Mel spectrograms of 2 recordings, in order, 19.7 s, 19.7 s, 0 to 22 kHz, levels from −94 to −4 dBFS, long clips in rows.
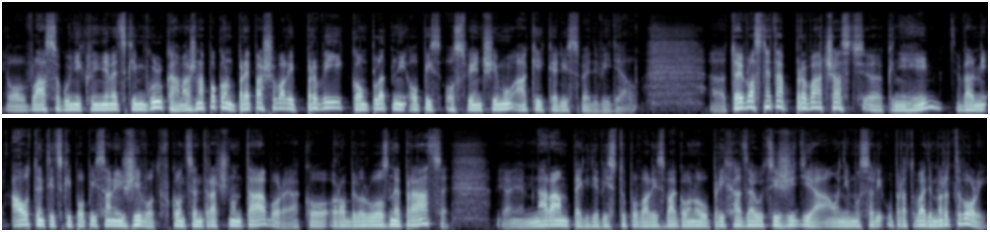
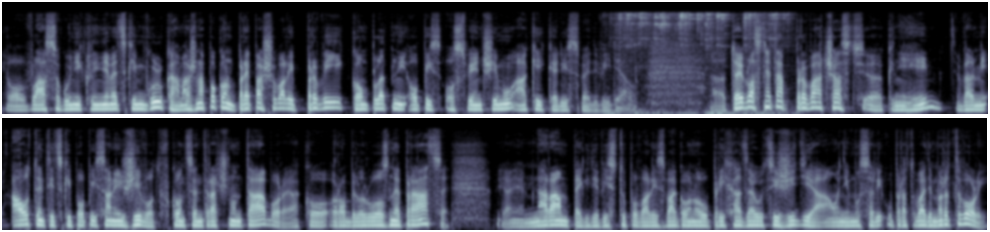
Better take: first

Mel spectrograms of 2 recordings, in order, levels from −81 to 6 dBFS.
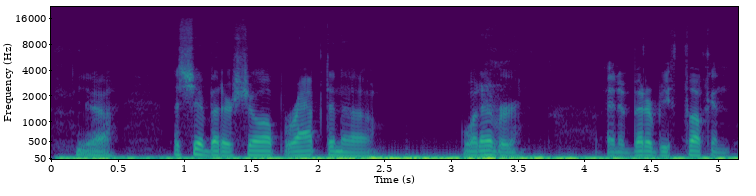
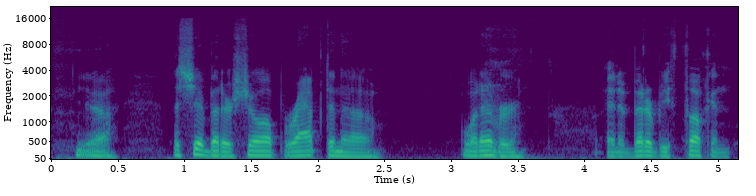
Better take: second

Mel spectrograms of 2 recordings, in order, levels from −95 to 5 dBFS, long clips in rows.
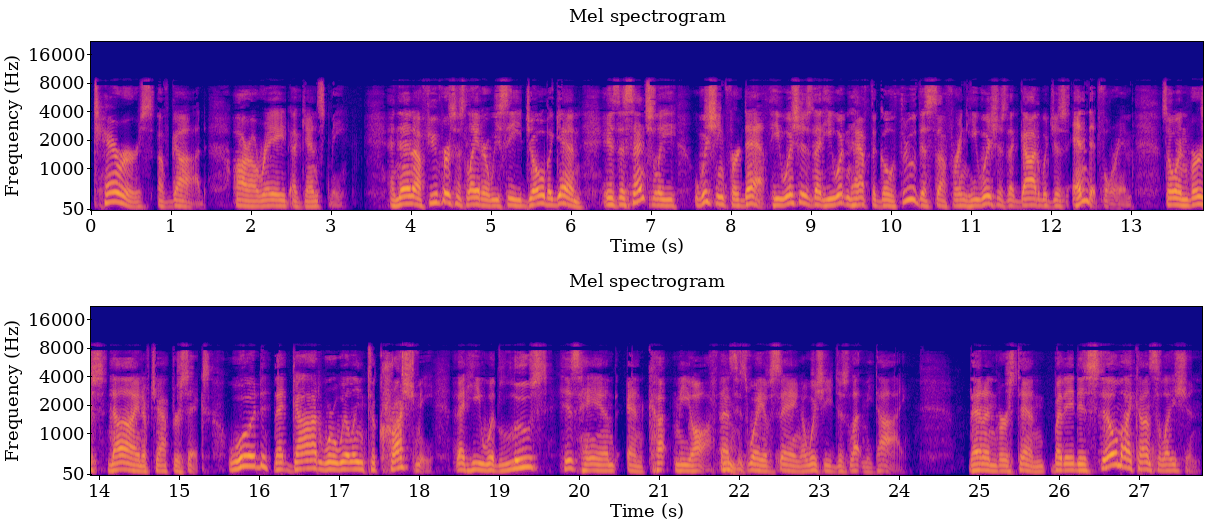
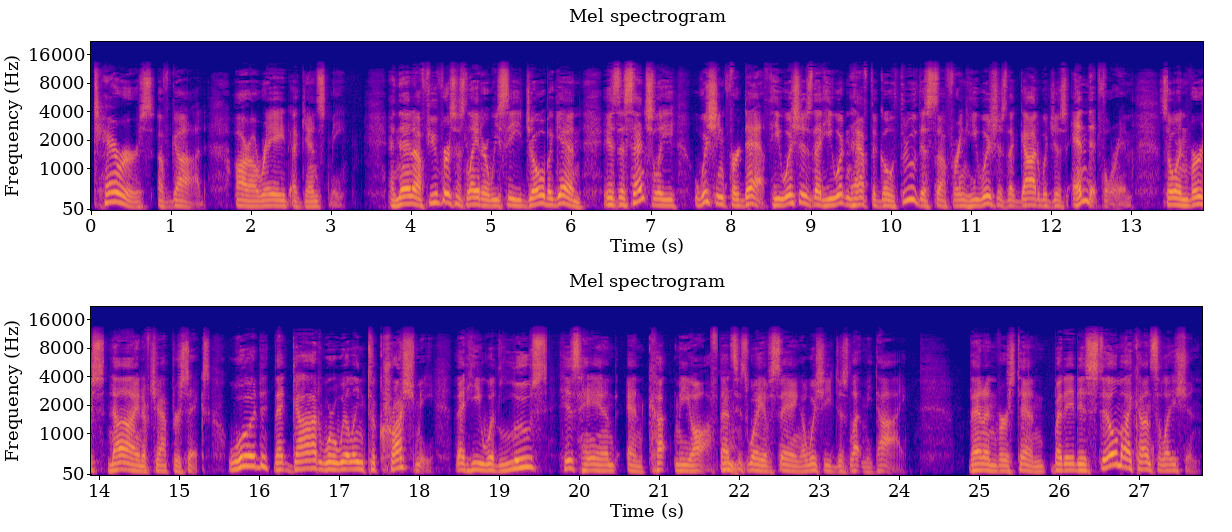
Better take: second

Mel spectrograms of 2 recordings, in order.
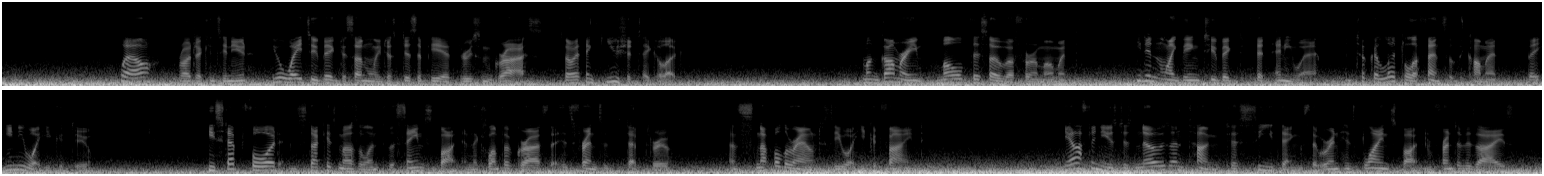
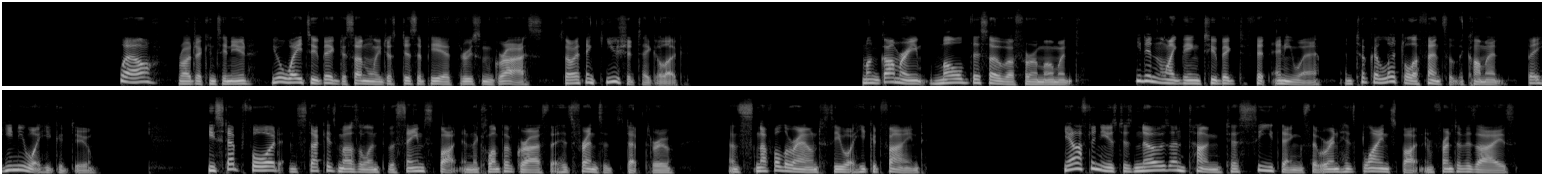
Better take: second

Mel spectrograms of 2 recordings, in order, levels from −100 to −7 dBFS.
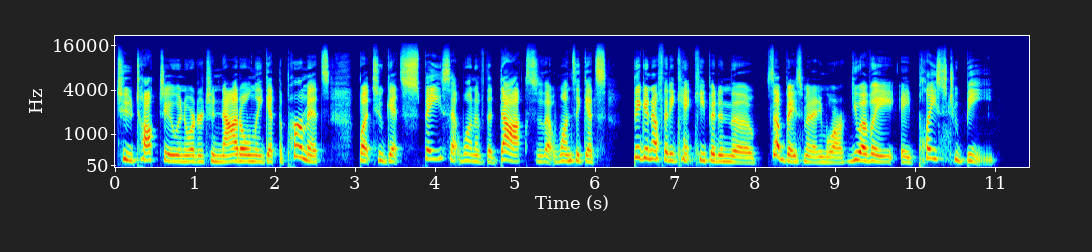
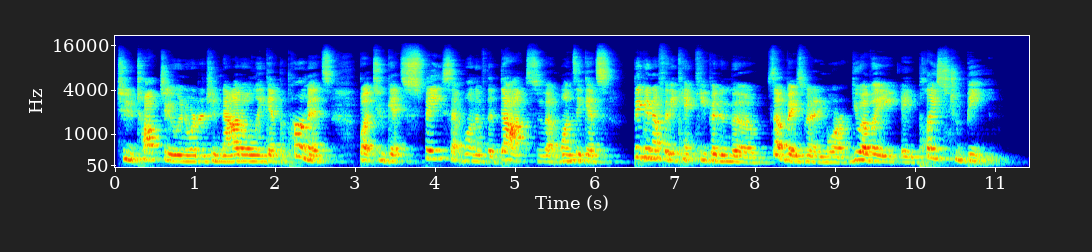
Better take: first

